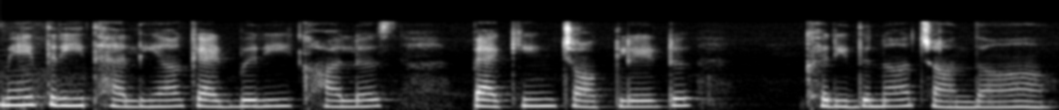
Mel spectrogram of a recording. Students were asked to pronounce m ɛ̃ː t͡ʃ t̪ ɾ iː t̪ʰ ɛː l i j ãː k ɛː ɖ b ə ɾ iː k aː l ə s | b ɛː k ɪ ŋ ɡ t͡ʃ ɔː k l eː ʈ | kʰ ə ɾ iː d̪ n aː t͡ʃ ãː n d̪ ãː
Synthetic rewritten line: m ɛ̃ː t̪ ɾ iː t̪ʰ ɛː l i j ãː k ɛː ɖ b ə ɾ iː kʰ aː l ə s | p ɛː k ɪ ŋ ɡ t͡ʃ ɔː k l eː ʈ | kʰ ə ɾ iː d̪ n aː t͡ʃ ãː n d̪ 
